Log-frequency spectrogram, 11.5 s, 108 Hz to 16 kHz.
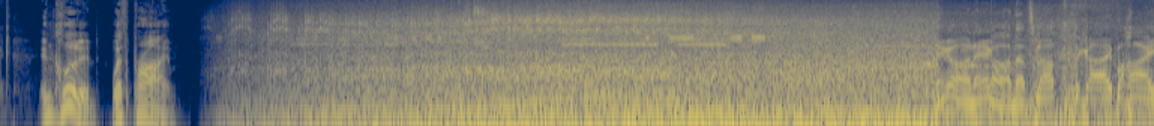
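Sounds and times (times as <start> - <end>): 
speech: 0.4 - 1.8, 10.1 - 11.5
truck's high reversing beeper: 2.1 - 9.4
dense city traffic rumble with engines idling: 2.1 - 11.5.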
